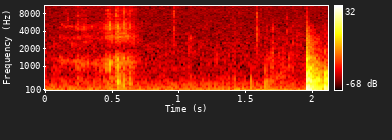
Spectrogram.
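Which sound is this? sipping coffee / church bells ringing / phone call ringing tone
sipping coffee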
